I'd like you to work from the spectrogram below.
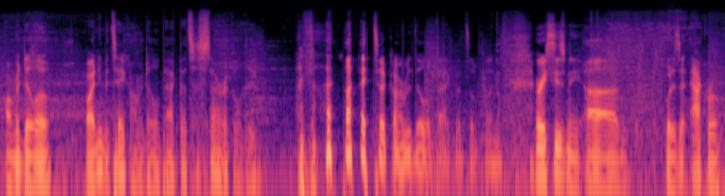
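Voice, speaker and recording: A man with a very deep, creaky voice streams a game, offering casual commentary that's laid-back, chatty and full of fillers. A cold leaves him slightly hoarse and sniffly. Faint game music plays in the background.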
